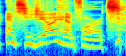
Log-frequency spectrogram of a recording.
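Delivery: a hint of a cool movie-trailer narrator; lightly voiced trailer announcer, slow; cool guy trailer voice. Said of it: "he's like".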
